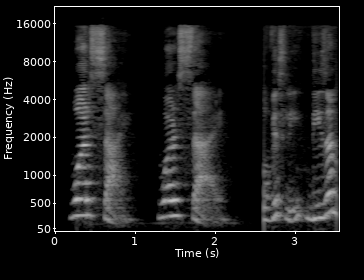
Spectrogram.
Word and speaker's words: Versailles: the spelling it is word styles or words sales like that but the actual pronunciation is versailles l-e-s all disappears versailles versailles obviously these are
